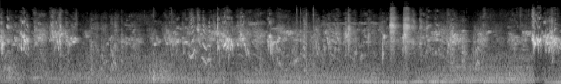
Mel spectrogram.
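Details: Young budgerigars exploring their new aviary in their first days; scattered high chirps and warbles over a low murmur of background chatter.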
